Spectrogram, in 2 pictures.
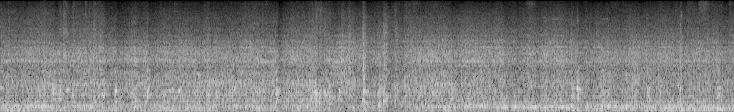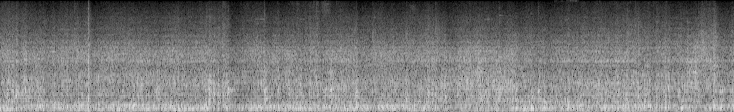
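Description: Inside a moving Indian Railways Rajdhani Express coach: the steady rumble of the running train, with wheels clacking over rail joints and occasional knocks.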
